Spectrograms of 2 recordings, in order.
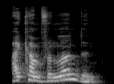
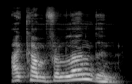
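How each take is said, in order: Both takes have the same delivery.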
